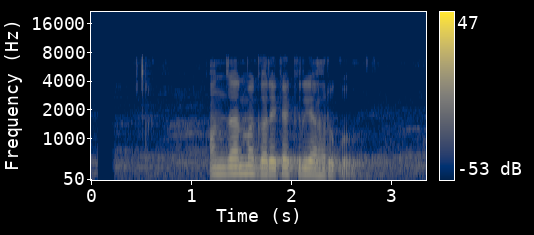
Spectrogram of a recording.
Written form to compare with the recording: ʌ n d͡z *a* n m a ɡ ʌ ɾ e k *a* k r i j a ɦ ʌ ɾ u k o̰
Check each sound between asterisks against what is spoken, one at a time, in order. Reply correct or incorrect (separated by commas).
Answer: correct, correct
